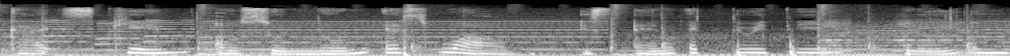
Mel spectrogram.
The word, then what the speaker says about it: wau: The word of wow is come from the shape of its wing, which resembles an Arabic letter, which pronounced wow.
